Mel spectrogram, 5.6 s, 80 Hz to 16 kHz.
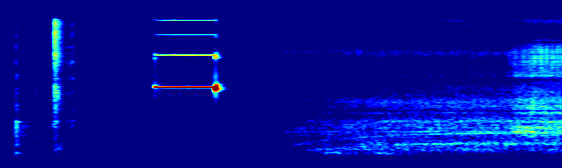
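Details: Stock 40mm cooling fan in a Sans Digital MobileRAID MR2UT+B enclosure at startup, after cleaning; a few clicks, a half-second beep, then the small fan spins up into a rising high-pitched hiss, noisy, before replacement with a Noctua NF-A4x10 FLX.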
